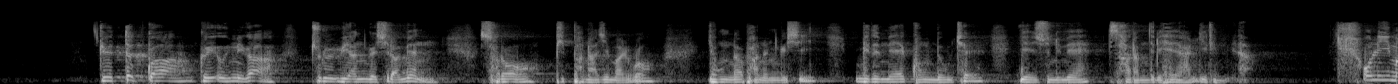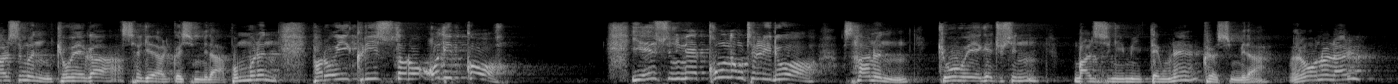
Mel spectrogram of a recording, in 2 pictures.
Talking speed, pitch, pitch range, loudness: 245 characters per minute, 150 Hz, 120-185 Hz, -24 LUFS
